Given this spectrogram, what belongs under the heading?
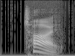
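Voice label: "chai" fourth tone, Chinese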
